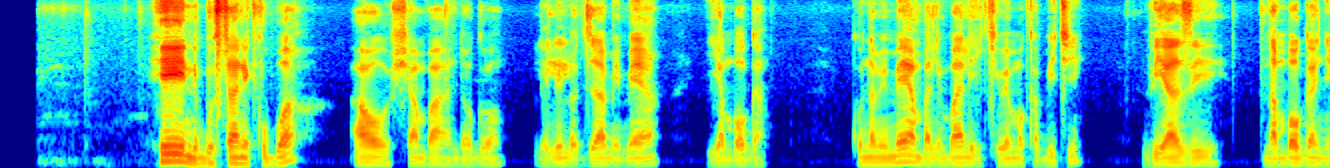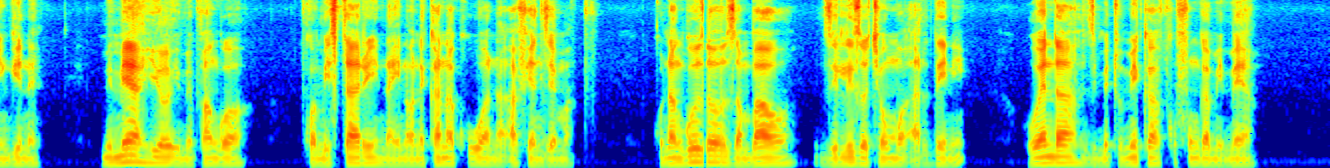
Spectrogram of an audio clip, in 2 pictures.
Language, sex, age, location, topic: Swahili, male, 25-35, Nairobi, agriculture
